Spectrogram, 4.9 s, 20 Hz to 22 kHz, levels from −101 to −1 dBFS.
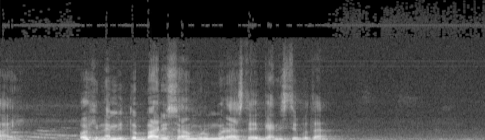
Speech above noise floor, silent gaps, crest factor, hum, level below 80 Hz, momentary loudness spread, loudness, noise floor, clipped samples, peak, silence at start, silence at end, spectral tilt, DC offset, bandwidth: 31 dB; none; 20 dB; none; -48 dBFS; 21 LU; -18 LUFS; -48 dBFS; under 0.1%; 0 dBFS; 0 s; 1.5 s; -6 dB/octave; under 0.1%; 19 kHz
